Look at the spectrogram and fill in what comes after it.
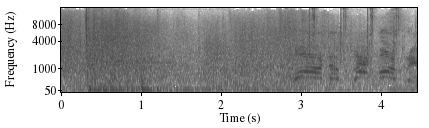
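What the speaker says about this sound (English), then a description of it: "Cannons are doing well." Cannon and thunder fire from a Total War Warhammer 2 battle: a loud booming blast near the start, then continuous battle rumble with a voice talking over it toward the end.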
